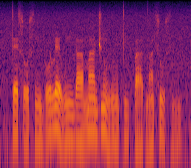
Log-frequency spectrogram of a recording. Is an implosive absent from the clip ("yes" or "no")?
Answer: yes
